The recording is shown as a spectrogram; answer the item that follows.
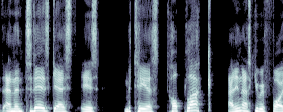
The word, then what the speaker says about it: Matthias Toplak: And yeah, and then today's guest is Matias Toplac. I didn't ask you before. Is that how we pronounce the the surname?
